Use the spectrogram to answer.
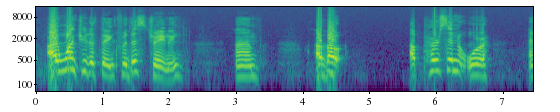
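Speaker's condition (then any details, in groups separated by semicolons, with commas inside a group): Cerebral palsy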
